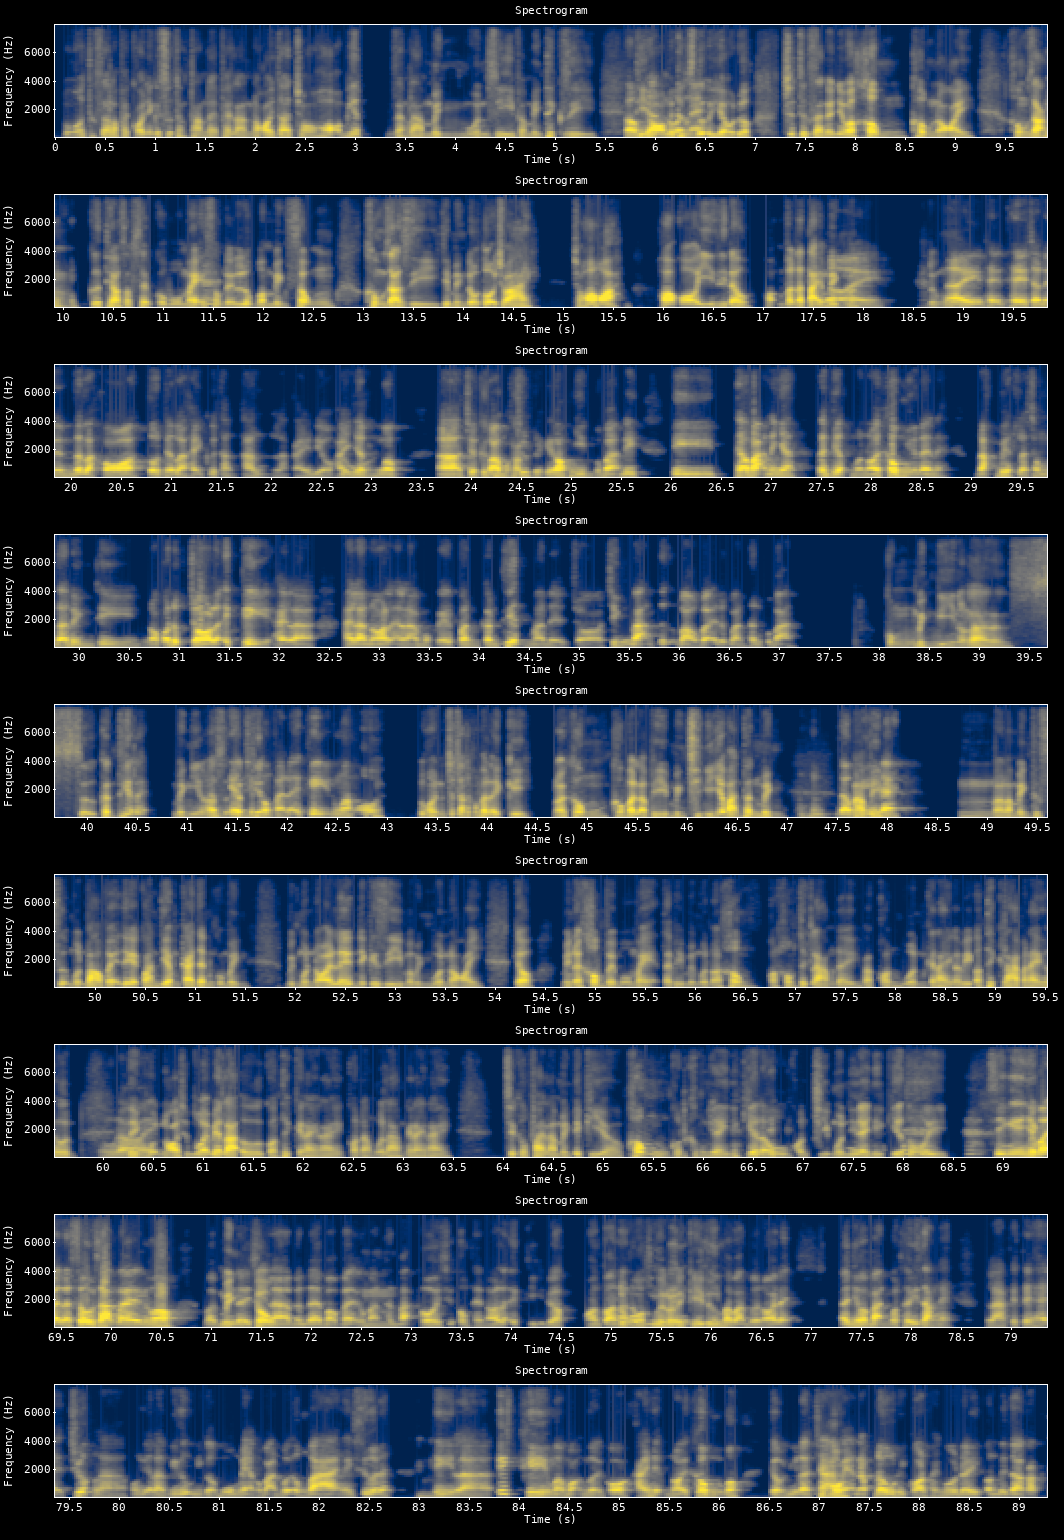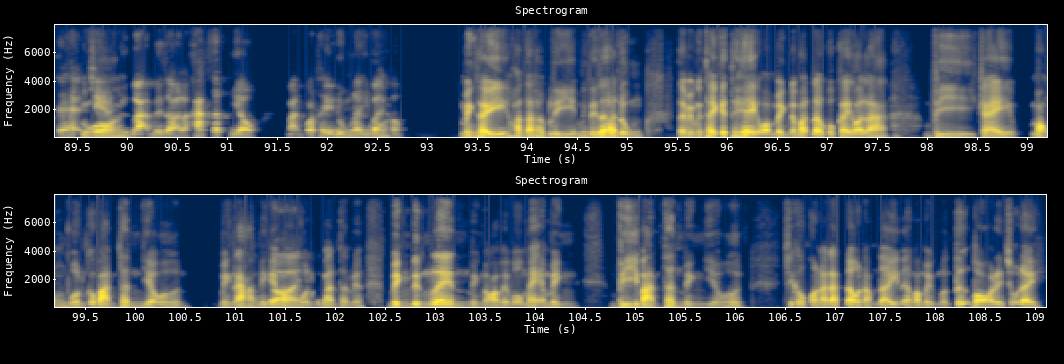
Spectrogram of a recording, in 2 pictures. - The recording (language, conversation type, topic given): Vietnamese, podcast, Khi nào bạn cảm thấy mình nên nói “không” với gia đình?
- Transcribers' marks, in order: laugh; tapping; chuckle; laugh; other noise; chuckle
